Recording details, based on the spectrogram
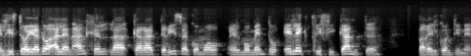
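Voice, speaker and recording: A man's high-pitched voice with a German accent, in a dry, close sound with no echo against a quiet background. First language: German (speaking Spanish). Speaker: historian, book commentator. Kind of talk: book launch talk.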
